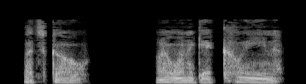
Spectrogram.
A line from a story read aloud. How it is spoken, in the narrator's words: Roxy growled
